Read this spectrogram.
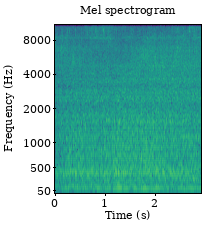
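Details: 1969 Dodge Charger V8, sitting abandoned for many years after a repaint: a steady, even rumble with no misses or stumbles, settled and smooth at idle. No coolant added yet and the fuel pump is not switched on.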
